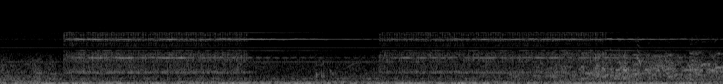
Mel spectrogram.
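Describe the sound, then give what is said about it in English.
A telephone bell rings in two long bursts, roughly two seconds each with a pause between, clear over a low background hum, at Jack Benny's house in Beverly Hills. No one speaks. “Rochester, the phone.”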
